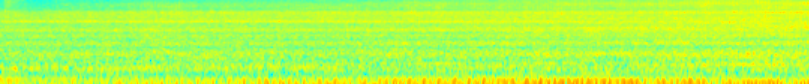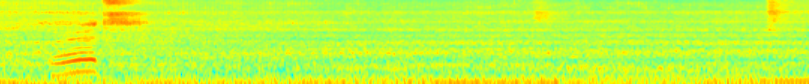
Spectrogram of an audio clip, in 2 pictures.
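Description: Another truck drives past with a deep engine roar.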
